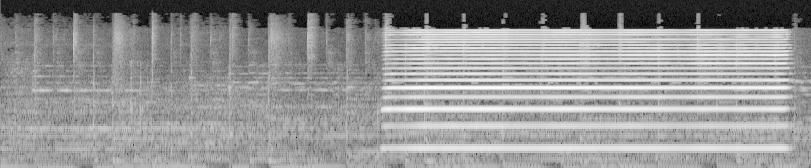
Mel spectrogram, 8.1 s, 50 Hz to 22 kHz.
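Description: Diatonic harmonica sounding a single held draw note on hole 4, a C, steady for about four seconds from about halfway in, then cutting off; it is being checked against a tuner for pitch and reads in tune.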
